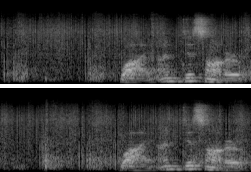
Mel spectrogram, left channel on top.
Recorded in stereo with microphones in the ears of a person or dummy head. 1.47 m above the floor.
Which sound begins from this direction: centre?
A man speaking, at 1.2 s.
